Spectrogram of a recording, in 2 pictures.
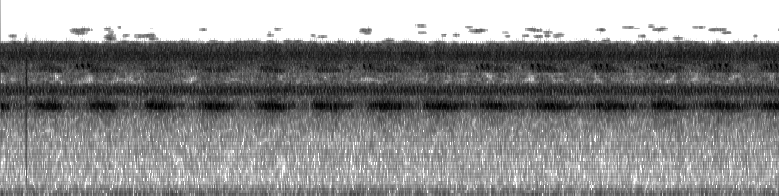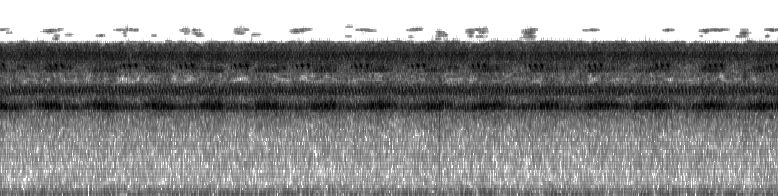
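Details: Crickets chirping at night in a natural nighttime setting with blowing wind, made as a relaxing sleep soundscape; steady high-pitched pulsing trills about twice per second over a constant buzzing chorus, with faint low rumble beneath.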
